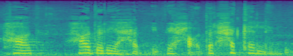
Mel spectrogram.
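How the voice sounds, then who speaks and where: An actress playing a middle-aged Egyptian mother who talks in an expressive way, shifting between soft coaxing and tearful outbursts. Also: medium pitch, very fast, slight background noise, natural voice. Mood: gentle. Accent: Egyptian Arabic. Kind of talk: TV drama acting.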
